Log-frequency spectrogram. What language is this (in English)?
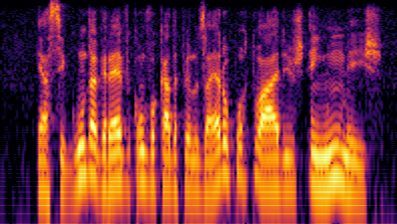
Portuguese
